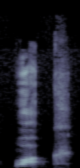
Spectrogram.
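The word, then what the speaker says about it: walk: 때는 길 우리 사람들이 지나다니는 걸어 다니는 길을 왁 라고 합니다 우리 이때 l 발음 해주셔야 되요 무얼 크 라고 하시면 되요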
